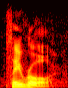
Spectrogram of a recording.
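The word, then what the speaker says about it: Play role (πληρόω): Play role. That's how you say it in the Greek.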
